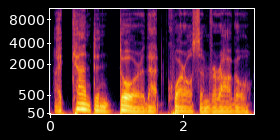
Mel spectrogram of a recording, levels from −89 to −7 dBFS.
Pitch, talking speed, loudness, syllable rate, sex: 85 Hz, 115 wpm, -19 LUFS, 4.6 syllables/s, male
